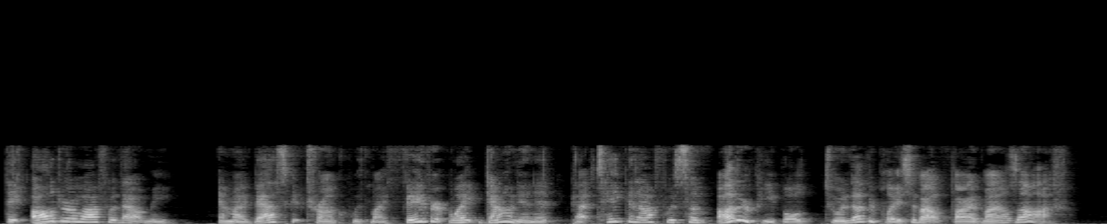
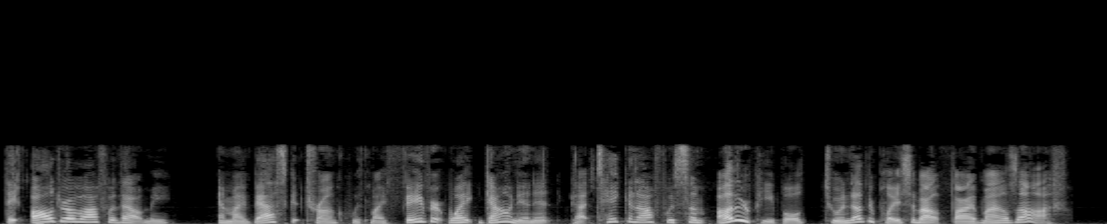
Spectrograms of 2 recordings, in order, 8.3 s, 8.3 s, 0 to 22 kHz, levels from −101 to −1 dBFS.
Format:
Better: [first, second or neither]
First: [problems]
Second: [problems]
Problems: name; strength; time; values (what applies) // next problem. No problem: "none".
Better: second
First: room echo; dies away in 0.2 s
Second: none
